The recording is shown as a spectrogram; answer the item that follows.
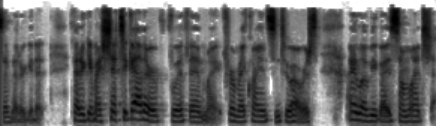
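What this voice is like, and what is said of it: Hoarse, fading voice. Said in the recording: “You can tell I'm losing my voice.”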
